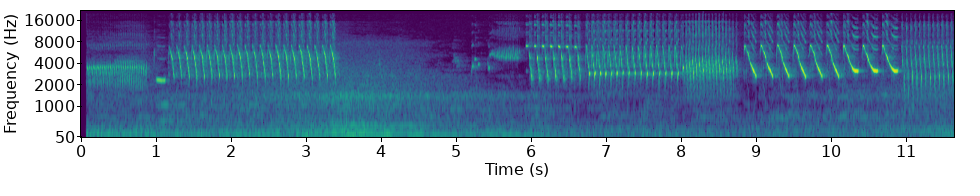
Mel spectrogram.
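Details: Canary song used as a master recording for training other birds, long and continuous: rapid trills of repeated high notes, buzzy rolls, a short pause midway, then fast downward-sweeping whistled phrases.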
